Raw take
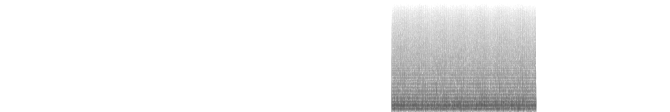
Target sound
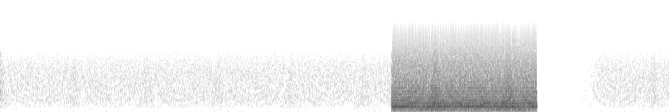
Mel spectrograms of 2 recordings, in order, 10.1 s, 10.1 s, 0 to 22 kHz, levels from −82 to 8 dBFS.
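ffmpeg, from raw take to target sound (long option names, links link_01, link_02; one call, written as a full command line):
ffmpeg -i in.wav -filter_complex "[0:a]bass=frequency=250:gain=-11,treble=frequency=4000:gain=-14,acrossover=split=4300[link_01][link_02];[link_01]acompressor=mode=upward:threshold=-48dB:ratio=2.5[link_03];[link_02]alimiter=level_in=23dB:limit=-24dB:level=0:latency=1,volume=-23dB[link_04];[link_03][link_04]amix=inputs=2:normalize=0,aeval=exprs='(tanh(31.6*val(0)+0.05)-tanh(0.05))/31.6':channel_layout=same,aphaser=in_gain=1:out_gain=1:delay=4:decay=0.26:speed=0.92:type=sinusoidal,asetrate=37084,aresample=44100,atempo=1.18921,volume=8dB" out.wav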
